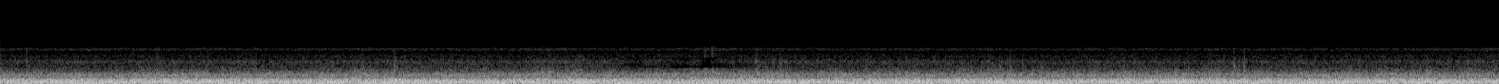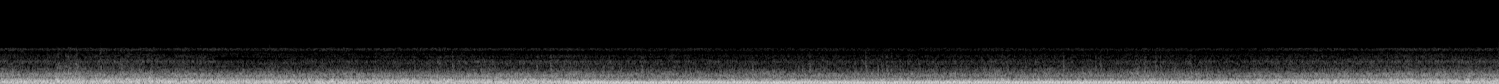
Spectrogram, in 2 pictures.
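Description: Steady running rumble of a V/Line diesel passenger train at speed, heard from inside the carriage. About two-thirds of the way through a deeper, louder rumble comes in for several seconds, then eases off near the end.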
